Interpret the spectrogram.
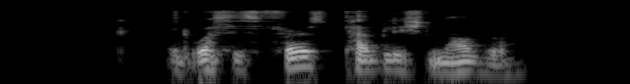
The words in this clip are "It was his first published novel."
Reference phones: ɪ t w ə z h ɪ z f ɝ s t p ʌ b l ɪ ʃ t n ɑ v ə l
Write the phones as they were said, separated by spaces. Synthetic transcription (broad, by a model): ɪ t w ə z h ɪ z f ɝ s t p ʌ b l ɪ ʃ t n ɑ v ə l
